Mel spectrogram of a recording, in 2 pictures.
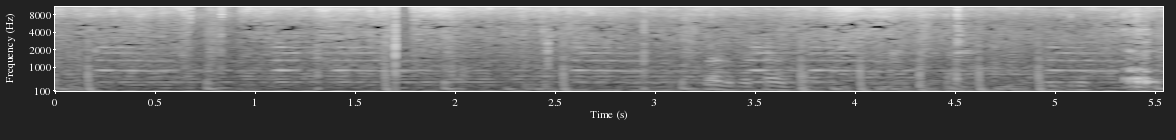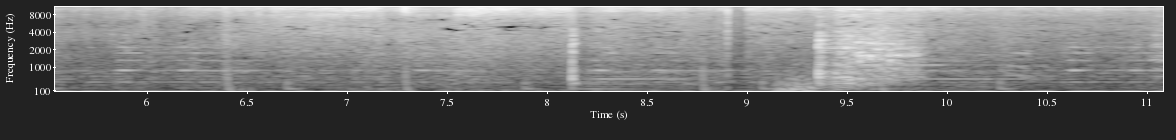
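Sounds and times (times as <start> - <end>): vegetables sizzling in hot oil: 0.0 - 11.0
metal ladle scraping pot: 5.2 - 10.2.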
